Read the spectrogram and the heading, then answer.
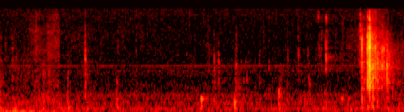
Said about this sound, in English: We've got our second segment sip. And you know what that means.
